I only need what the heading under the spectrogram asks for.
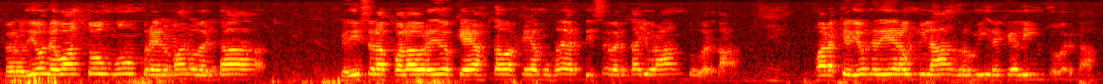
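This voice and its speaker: A woman preaching a sermon in a church, fervent, tagging nearly every phrase with a call to the congregation and rising to shouts at the high points. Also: flat delivery, normal speed, reverberant, recorded from a distance, highs cut off, background noise. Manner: fervent, repeats "hermano, ¿verdad?" after nearly every phrase; rises to shouting at emphatic points.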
